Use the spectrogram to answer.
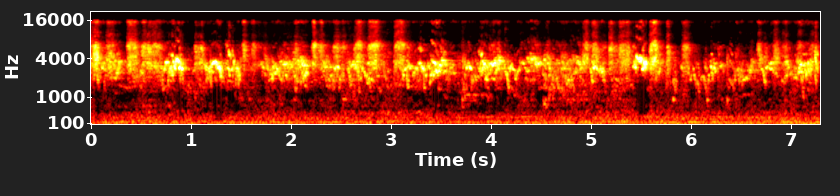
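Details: Budgerigars chattering as a group: dense, overlapping high chirps and warbles run without a break, with brief louder bursts of twittering standing out from the steady chorus.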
